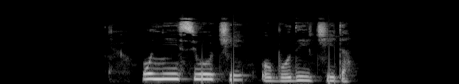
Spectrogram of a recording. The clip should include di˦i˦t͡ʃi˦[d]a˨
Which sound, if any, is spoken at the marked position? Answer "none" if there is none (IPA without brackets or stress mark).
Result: d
